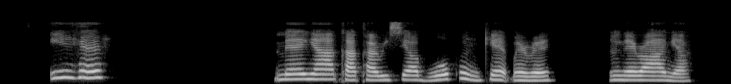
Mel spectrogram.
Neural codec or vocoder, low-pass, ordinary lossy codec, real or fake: codec, 16 kHz, 1.1 kbps, Voila-Tokenizer; none; none; fake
